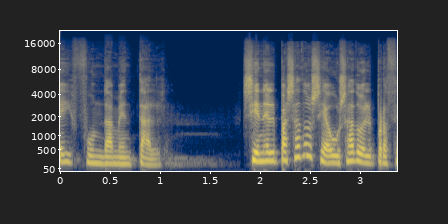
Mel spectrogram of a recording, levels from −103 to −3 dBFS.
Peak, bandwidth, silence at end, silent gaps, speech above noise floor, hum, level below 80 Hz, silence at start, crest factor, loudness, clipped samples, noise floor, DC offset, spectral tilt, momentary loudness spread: -2 dBFS; 17 kHz; 0 s; none; 43 dB; none; -66 dBFS; 0 s; 18 dB; -20 LUFS; under 0.1%; -62 dBFS; under 0.1%; -4.5 dB/octave; 8 LU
